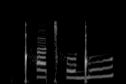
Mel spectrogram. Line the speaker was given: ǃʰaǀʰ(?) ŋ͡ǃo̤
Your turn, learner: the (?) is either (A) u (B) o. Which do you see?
B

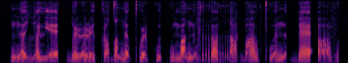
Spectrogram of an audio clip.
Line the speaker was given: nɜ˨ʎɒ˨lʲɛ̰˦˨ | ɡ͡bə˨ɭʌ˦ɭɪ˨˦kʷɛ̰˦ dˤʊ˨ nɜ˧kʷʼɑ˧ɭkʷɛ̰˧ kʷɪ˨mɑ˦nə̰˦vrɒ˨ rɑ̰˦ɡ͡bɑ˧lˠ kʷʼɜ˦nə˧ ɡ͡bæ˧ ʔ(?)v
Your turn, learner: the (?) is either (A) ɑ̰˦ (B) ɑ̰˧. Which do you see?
B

